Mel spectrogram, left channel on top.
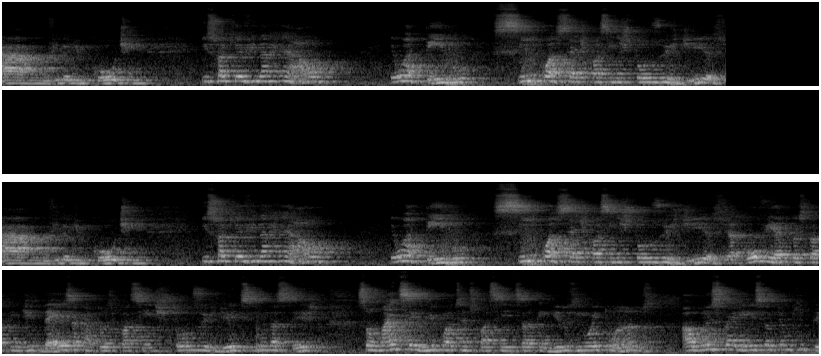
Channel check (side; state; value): left; drops out; at 7.2 s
